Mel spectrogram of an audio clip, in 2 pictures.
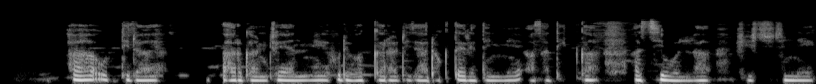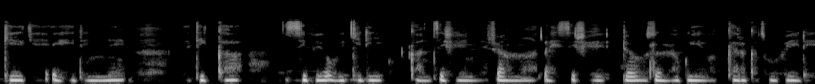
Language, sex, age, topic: Gamo, female, 25-35, government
